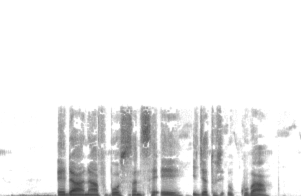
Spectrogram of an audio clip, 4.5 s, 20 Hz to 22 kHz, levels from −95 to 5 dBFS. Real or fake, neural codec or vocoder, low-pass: real; none; 9.9 kHz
